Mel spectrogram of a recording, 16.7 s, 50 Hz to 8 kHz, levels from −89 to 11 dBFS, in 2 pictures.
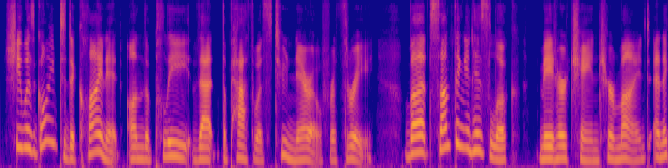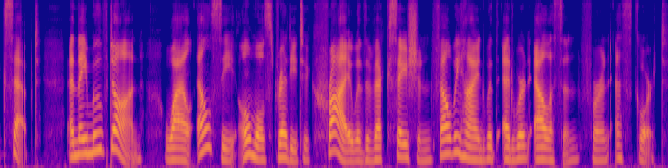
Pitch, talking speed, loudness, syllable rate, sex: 195 Hz, 175 wpm, -20 LUFS, 4.6 syllables/s, female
